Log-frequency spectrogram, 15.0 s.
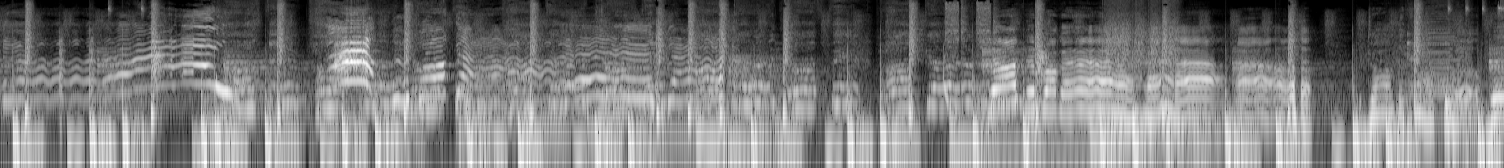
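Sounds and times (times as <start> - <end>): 
people singing: 0.3 - 12.0
dog howling along to singing: 3.3 - 3.8
speech: 10.5 - 15.0.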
